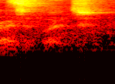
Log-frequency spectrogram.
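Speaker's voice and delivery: soft attempt at an Australian accent; tentative Australian "razor blades". Shown as a demonstration. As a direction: echo "rise up lights" quietly, as if Australian. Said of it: "razor blades in Australian accent".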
